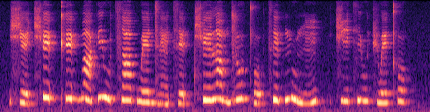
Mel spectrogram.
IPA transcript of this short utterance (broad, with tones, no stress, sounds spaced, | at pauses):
ɕ e˨˩ t͡ɕʰ e˦ ʔ kʰ e˦ ʔ b a˥˧ k j u˥˧ t͡s a˦ p w e˧ d͡z ẽ˨˩ t͡s e˨ t̚ t͡ɕʰ ẽ˦ l a˥˧ m d͡z o˦ t̪ʰ o˨ ʔ t͡s ẽ˦ k̚ m u˥˧ ŋ ĩ˨˦ | t͡ɕ i˧ t͡s j u˧ t͡ɕ w e˧ kʰ o˦ k̚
